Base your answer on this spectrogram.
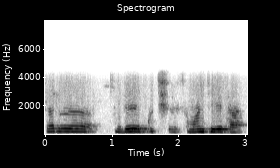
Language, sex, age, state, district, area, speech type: Hindi, male, 30-45, Uttar Pradesh, Mau, rural, conversation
